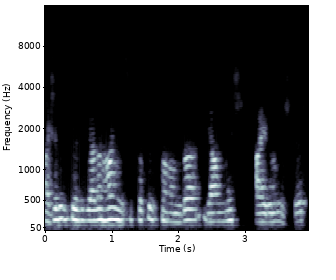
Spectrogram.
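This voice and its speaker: A man's voice: on the high side, steady tone, normal speed, breathy edge, narrow, tinny audio. A middle-aged man teaching a second-grade spelling lesson, patiently contrasting wrong and right word forms. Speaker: primary school teacher.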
